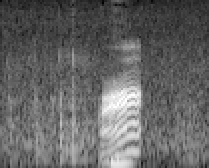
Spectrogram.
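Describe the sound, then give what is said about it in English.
A parrot lets out one short, loud, harsh squawk, sudden, after a moment of faint background rustle with no one talking, as part of a recorded creaking pirate ship soundscape. “Oh, parrot. Parrot.”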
